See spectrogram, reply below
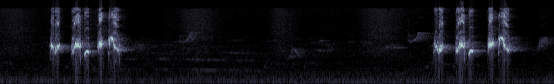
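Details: A red-whiskered bulbul gives two lively phrases of four or five clear, ringing, slightly slurred chirps delivered in rapid succession, with a long near-silent pause between them.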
